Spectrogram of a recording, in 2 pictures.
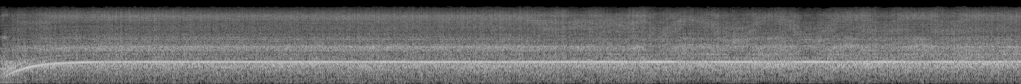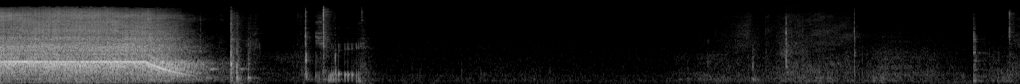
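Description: A heat gun blows steadily and loudly for about twelve seconds on a TV power supply board with a failed optocoupler, then cuts off, leaving a few faint clicks and quiet handling.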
